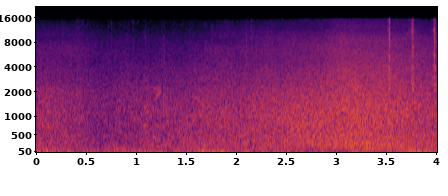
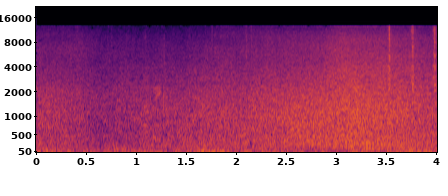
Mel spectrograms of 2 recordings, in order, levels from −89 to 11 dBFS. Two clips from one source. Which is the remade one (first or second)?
second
